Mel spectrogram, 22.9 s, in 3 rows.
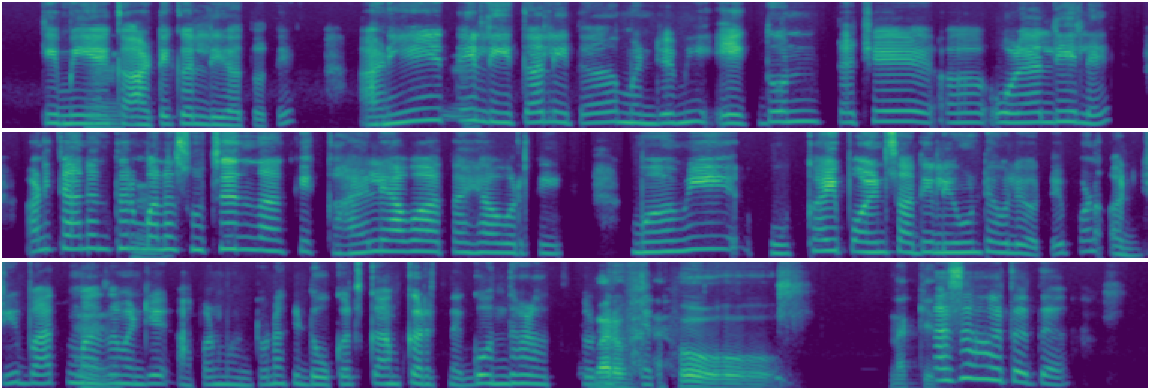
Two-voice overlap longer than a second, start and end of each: none

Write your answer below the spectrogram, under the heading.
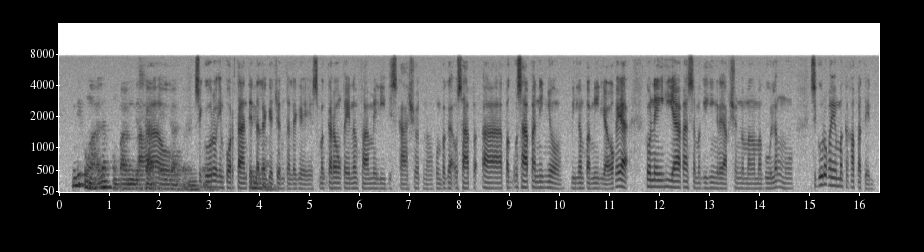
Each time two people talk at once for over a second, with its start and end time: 1.6-3.0

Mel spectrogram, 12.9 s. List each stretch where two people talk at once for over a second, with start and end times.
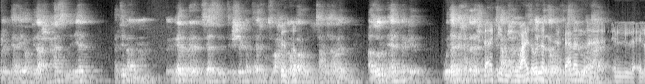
9.7-12.0

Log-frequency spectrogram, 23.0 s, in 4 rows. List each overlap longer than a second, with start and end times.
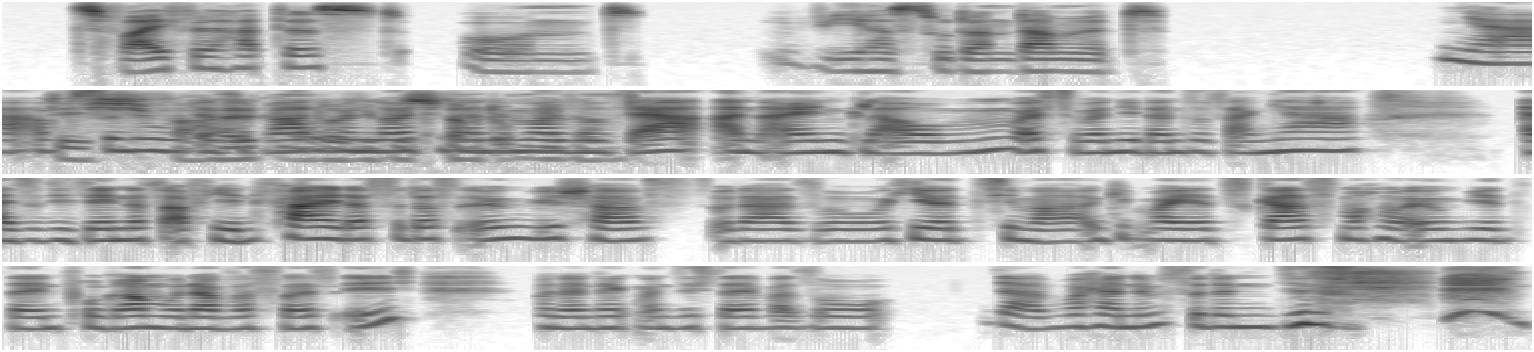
5.9-8.1

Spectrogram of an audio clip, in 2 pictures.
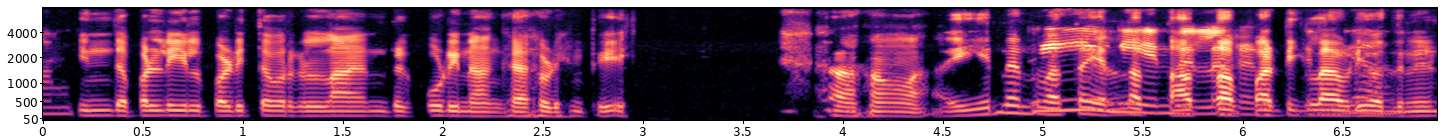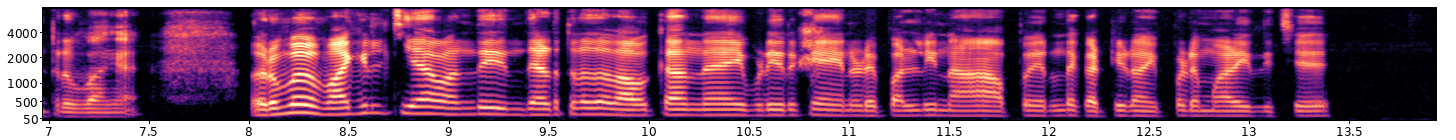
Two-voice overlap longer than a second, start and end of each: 5.0-6.7

